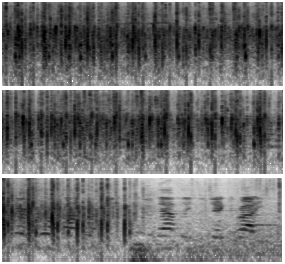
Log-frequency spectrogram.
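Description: Sustained applause from an audience at a university number retirement ceremony, dense clapping lasting about eight and a half seconds before fading, followed by a voice speaking.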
